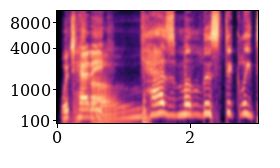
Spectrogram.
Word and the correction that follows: cataclysmically: terrible nuclear war thousands of years before the show arrived. – Cataclysmically? – Yes, that's the way to properly pronounce it.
